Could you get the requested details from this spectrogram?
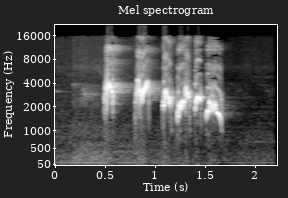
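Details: Morning training lure from a red-whiskered bulbul in competition singing: a single phrase opening with two drawn-out clear whistles, then four quick descending liquid notes, all fairly high.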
